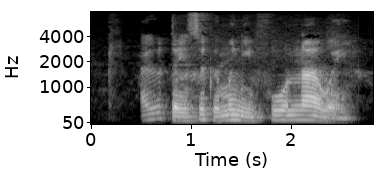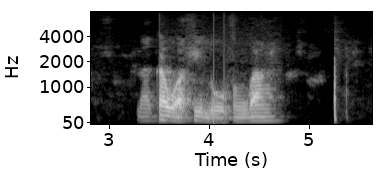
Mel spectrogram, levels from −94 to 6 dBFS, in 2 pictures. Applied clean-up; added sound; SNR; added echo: none; none; none; none.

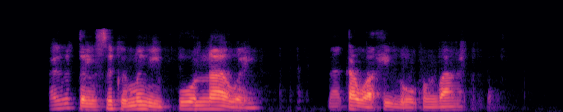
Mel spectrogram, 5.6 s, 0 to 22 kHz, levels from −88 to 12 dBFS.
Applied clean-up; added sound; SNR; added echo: neural mask model DeepFilterNet 3.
